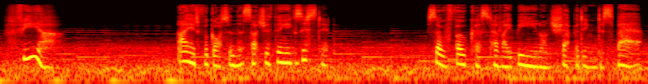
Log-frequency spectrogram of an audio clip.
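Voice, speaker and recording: A woman's voice: mid-range voice, over music, natural voice. A woman voicing a young female familiar who spreads despair, speaking formally and with serene detachment in a game cutscene. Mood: cold, dismissive. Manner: slow, measured, formal and detached. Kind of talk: scripted video game cutscene acting.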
